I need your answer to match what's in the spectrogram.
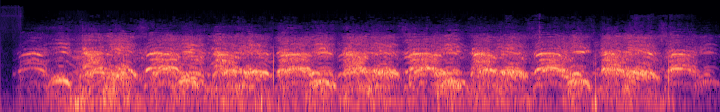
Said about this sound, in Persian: اما در ایران پیکر حمید مرادی، وکیل دادگستری و فعال محیط زیست که در جریان مهار آتش سوزی کوه آبیدر سنندج جان خود را از دست داد، با حضور گسترده مردم و در میان شعار شهید نمی میرد تشییع و به خاک سپرده شد.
